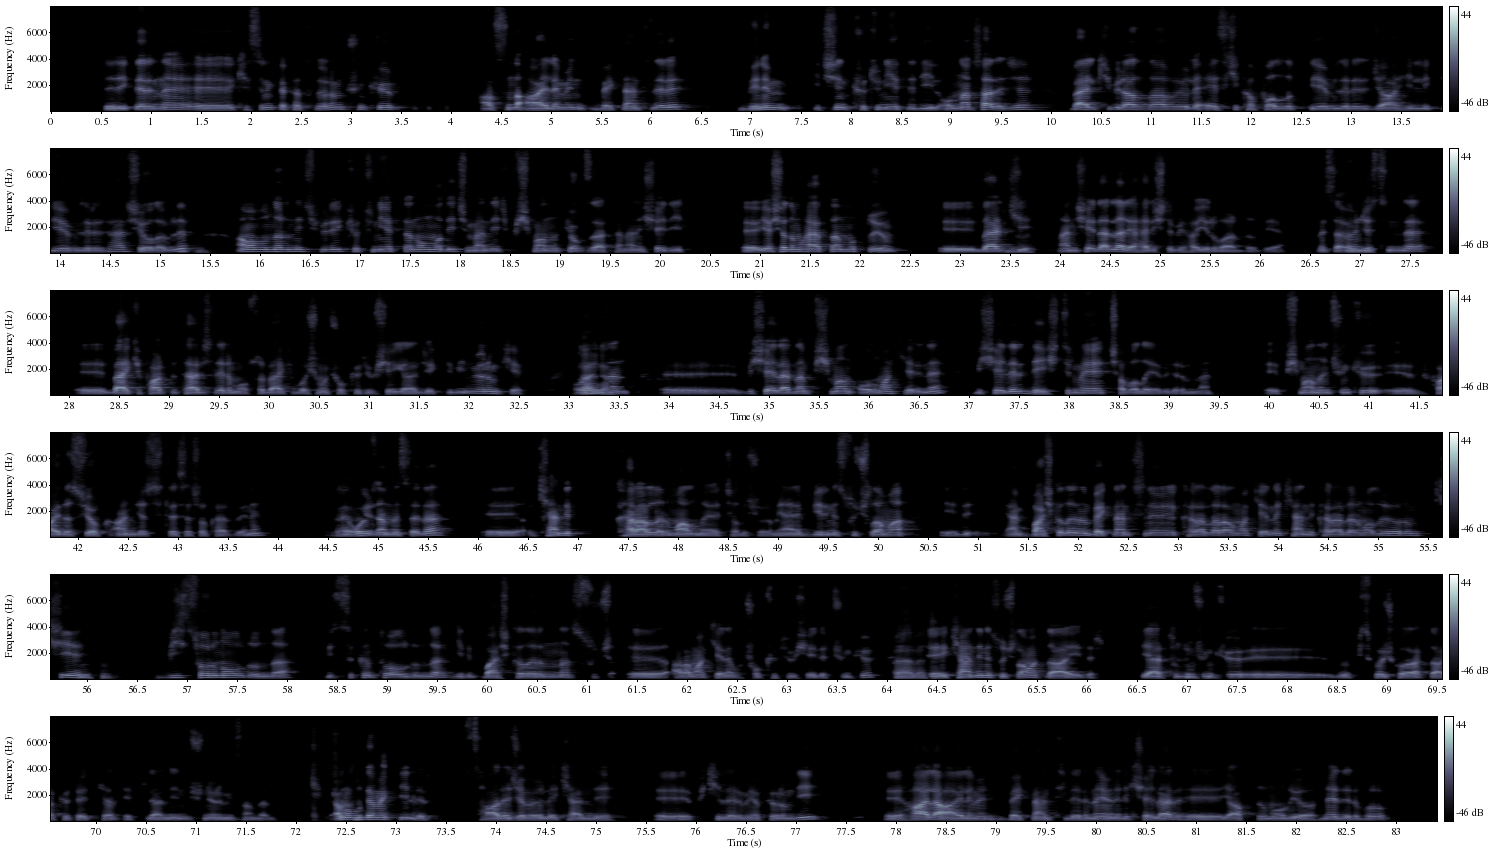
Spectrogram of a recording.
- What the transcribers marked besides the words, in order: other background noise
- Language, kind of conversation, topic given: Turkish, podcast, Aile beklentileri seçimlerini sence nasıl etkiler?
